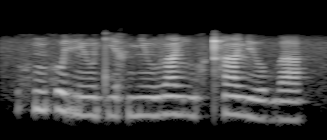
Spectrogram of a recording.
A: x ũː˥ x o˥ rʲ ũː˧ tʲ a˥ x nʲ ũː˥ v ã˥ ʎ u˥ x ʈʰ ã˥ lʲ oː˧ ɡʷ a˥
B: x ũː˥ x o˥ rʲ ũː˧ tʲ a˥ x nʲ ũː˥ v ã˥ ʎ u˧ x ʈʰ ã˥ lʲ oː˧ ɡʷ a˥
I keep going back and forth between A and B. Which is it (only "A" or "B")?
B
